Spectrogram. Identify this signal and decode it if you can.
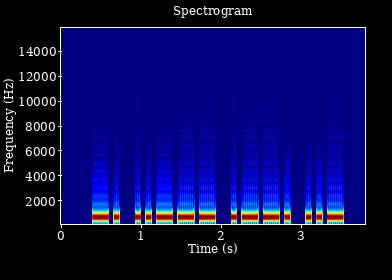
Morse code, heard as a keyed tone, about 18 wpm, 700 Hz. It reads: N2PU
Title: Speed Racing - USA Call Signs 15wpm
